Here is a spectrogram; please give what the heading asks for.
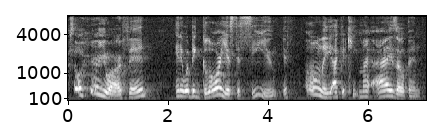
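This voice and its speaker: A man's voice: a little high, sing-song, measured pace, mellow, pitched above the performer's own voice, rough recording. A man reading a storybook and voicing a weary, exasperated village mother with plaintive, dramatic complaining.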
